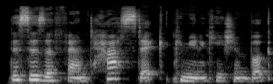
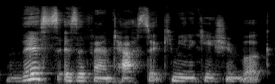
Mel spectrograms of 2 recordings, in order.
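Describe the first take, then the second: First: The stress falls on the word fantastic. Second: The stress falls on the word this. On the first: The quality of the book is highlighted. "I'm emphasizing the adjective, the descriptor" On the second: This one book in particular is meant. "I'm really emphasizing this one book in particular"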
